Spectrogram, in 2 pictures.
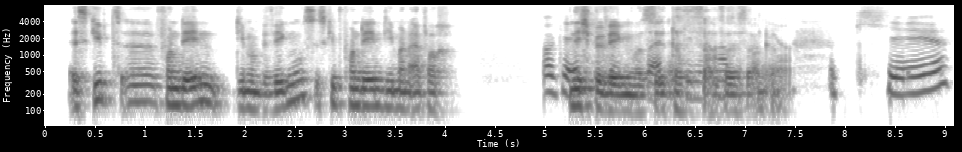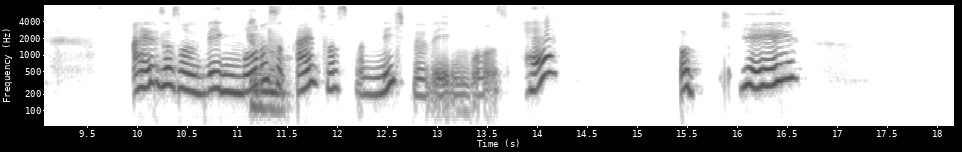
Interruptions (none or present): present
